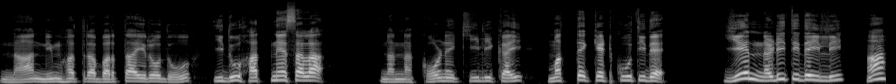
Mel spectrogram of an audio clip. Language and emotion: Kannada, angry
